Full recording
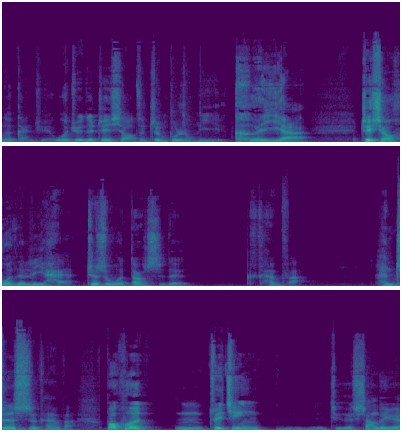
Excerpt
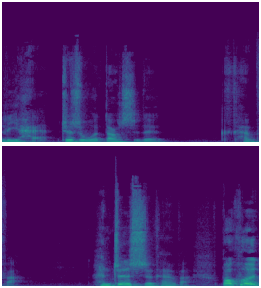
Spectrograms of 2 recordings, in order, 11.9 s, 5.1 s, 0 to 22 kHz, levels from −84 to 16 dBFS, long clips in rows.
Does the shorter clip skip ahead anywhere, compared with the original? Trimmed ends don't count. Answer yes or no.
no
